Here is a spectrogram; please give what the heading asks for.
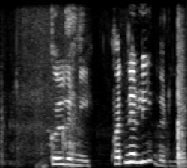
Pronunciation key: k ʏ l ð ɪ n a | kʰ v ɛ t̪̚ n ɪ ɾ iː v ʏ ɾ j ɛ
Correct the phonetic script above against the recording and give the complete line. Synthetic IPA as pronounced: k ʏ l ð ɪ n i | kʰ v ɛ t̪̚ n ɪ l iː ð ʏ ɾ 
